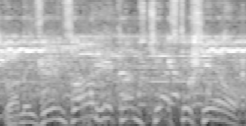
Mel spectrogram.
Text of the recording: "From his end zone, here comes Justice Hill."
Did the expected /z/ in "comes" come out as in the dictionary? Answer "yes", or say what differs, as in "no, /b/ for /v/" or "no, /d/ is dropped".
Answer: yes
